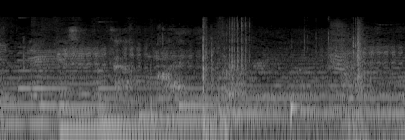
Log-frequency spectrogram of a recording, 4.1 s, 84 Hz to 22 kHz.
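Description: Sheep in a PS4 video game bleat repeatedly, several wavering calls overlapping in quick succession at close range, with faint speech underneath.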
